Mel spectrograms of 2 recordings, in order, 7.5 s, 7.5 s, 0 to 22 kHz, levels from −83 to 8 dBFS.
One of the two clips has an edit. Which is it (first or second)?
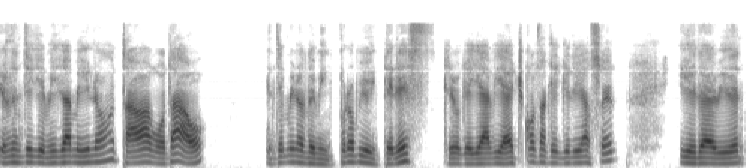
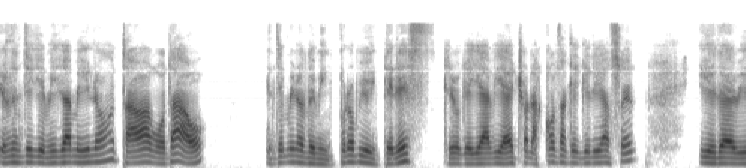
first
